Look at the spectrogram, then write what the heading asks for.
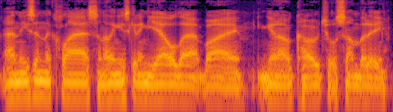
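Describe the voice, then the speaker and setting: Male panel guest, deep voice, casual conversational delivery, animated storytelling with quoted asides. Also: quick pace. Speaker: actor guest on a TV show recap.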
